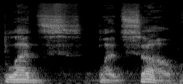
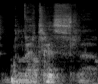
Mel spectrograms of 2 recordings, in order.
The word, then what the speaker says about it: Bledisloe: Well, most Americans say Bledsoe, like Drew Bledsoe, but it is Bledisloe.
